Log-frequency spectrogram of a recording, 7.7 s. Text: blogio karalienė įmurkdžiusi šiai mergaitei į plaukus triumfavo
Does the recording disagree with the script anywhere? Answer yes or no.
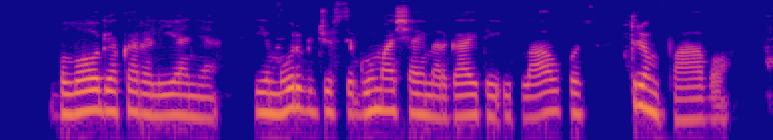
yes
